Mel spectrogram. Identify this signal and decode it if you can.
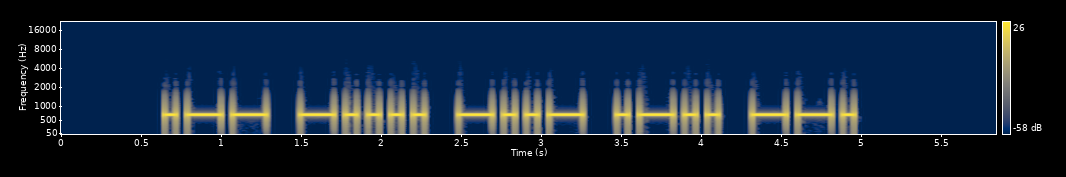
Morse code, heard as a keyed tone, about 17 wpm, 700 Hz. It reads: W6XLG
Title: USA Call Signs 17wpm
